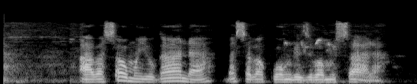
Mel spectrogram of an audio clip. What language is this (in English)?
Ganda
